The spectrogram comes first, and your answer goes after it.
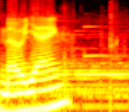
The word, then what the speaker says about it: Mojang: It would be pronounced Mo Yang. Yeah, but like who's saying that? Like honestly, bro, like I'm saying Mojang, you guys.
